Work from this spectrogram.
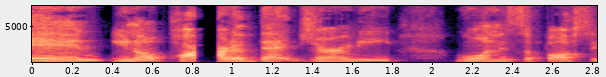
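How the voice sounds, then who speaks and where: Using a plain, everyday voice, a woman speaks with an American accent. Her pitch is fairly low and her pace fairly quick. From US Midwest, Cleveland, Ohio. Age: 30s. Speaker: author. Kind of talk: interview.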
